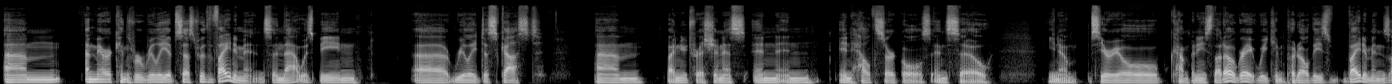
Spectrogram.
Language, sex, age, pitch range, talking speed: English, male, 30-49, 90-105 Hz, 160 wpm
